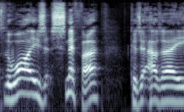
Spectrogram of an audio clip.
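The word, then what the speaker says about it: Wize: sniffer right because it's called a wise mirror but it's spelled w-i-z-e and it's being developed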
